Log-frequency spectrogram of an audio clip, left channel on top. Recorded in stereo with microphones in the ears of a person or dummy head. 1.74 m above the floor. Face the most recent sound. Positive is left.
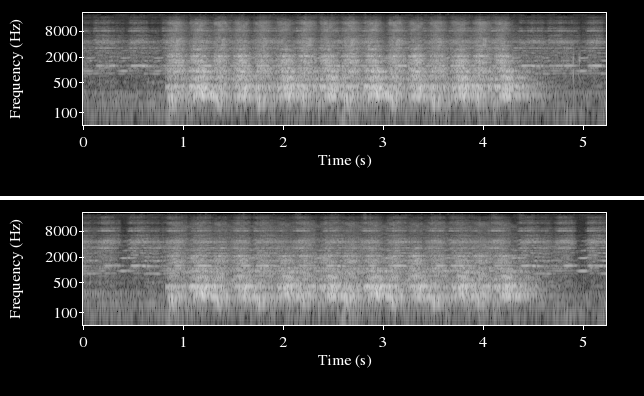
turn(degrees=25)  # may be behind; listen again after turning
